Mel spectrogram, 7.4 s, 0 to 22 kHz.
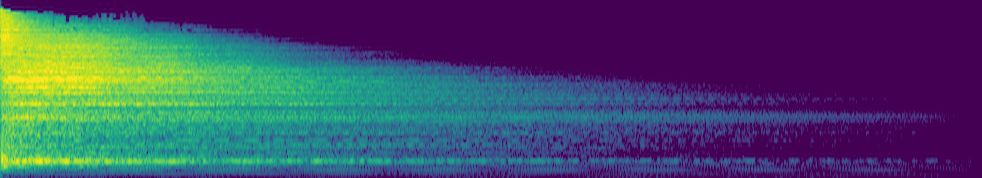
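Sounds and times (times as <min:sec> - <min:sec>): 
light 20-inch ride cymbal edge hit: 0:00.0 - 0:03.4.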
